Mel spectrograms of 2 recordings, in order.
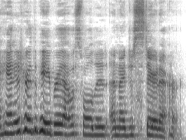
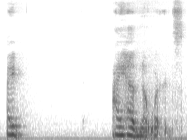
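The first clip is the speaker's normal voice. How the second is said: much softer, almost swallowed words; stunned dad; 14 dB quieter than usual. Retold or imitated. Stepdad hearing the pregnancy news, stunned and quiet. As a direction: say it like you're too stunned to speak. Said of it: "my dad was kinda like".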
